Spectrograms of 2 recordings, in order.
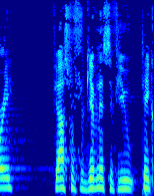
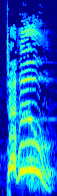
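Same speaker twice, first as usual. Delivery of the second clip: high, very loud cry of protest; indignant outburst; 14 semitones higher, 11 dB louder than usual. Retold or imitated. Son protesting that dad gave it away, indignant shout. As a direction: burst out loud and high in mock outrage. Retold outburst at dad's giving.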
